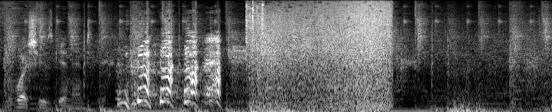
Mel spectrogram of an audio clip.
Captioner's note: laughing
